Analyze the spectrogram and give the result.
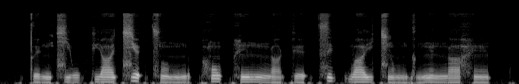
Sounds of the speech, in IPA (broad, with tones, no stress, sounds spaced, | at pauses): t̪ e˨˩ ŋ t͡ɕ j u˧ k j a˧ t͡ɕ e˦ ʔ t͡s ɔ̃˨˩ n ŋ ə˨ t̚ h ɔ̃˦ p̚ h ĩ˧ m ŋ a˨˩ k e˨ ʔ t͡s i˦ k̚ b a˧ j t͡ɕ ɔ̃˨˩ ŋ ɡ ə˨˩ ŋ ẽ˥˧ ŋ a˧ h ẽ˨ t̚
